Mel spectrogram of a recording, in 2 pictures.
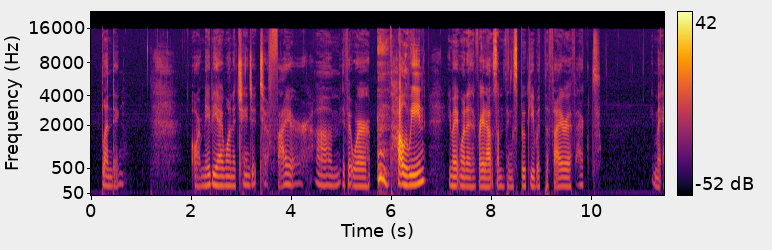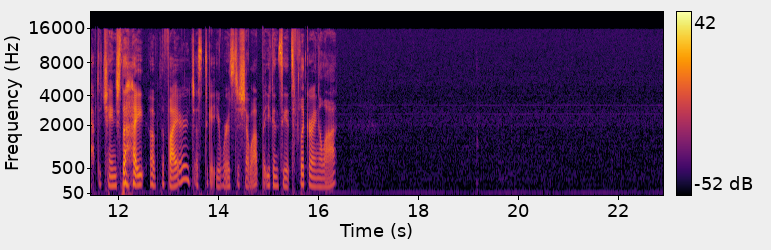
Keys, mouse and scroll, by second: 2.2 click, 3.6 click, 5.4 click, 10.9 click, 17.2 click, 18.2 click.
